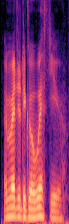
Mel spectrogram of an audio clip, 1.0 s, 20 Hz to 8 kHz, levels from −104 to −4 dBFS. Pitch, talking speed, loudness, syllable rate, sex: 110 Hz, 345 wpm, -18 LUFS, 7.5 syllables/s, male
